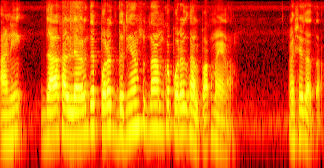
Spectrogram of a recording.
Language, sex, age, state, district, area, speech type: Goan Konkani, male, 18-30, Goa, Canacona, rural, spontaneous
